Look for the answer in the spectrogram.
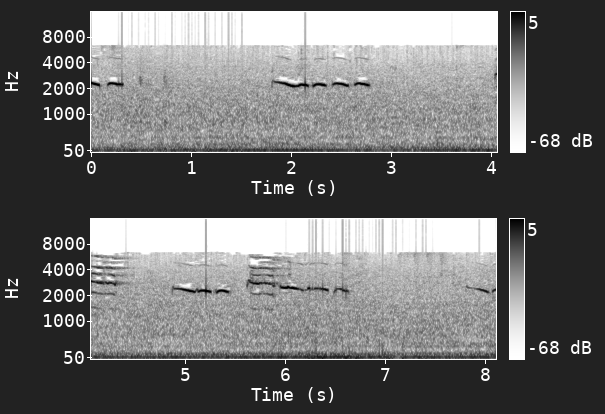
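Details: A young Eastern Bluebird, after dive-bombing a Starling, gives a warning call of short, soft whistled notes, some in quick pairs or triplets, every second or two; a hawk was possibly nearby. Another bird adds harsh, buzzy calls against a steady low rumble.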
